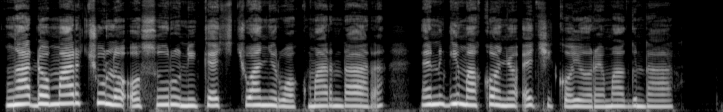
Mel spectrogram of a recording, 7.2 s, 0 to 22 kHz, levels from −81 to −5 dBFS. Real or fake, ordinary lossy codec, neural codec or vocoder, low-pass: real; none; none; none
